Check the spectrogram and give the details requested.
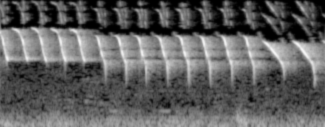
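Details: A canary sings a rhythmic series of bright, down-slurred whistled notes, about two to three per second, each dropping sharply in pitch, repeated evenly throughout.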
